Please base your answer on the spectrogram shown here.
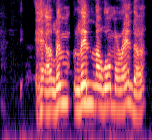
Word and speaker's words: Lin-Manuel Miranda: Lin-Manuel Miranda, that's how you say his name, actually came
